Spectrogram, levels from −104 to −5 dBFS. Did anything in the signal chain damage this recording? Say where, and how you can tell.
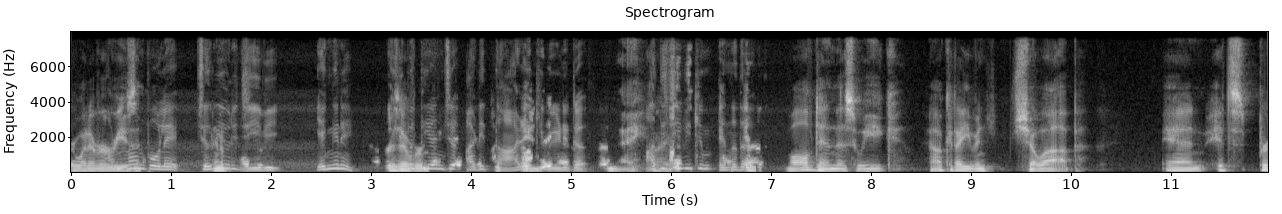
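Yes. Speech suppressed in double talk appears at 0.00 to 0.04 s, 0.67 to 2.06 s, 2.77 to 5.53 s and 6.44 to 7.22 s. The speech dips by about 10, 25, 35 and 40 dB respectively. The stage is call processing: the echo canceller likely could not tell the near talker from loudspeaker echo while both sides spoke, so it attenuated everything, including the wanted speech.

An echo leak, also from call processing, is audible as a delayed copy of the speech at 1.07 to 1.26 s and 2.07 to 2.46 s. It lags by 272 ms and sits about 35 dB below the speech. It returns at 4.2 to 5.39 s and 5.97 to 6.92 s with a 236 ms lag, now about 5 dB louder than the speech and then level with it. The likely cause is a loudspeaker endpoint whose canceller left part of its microphone pickup in the return path.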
